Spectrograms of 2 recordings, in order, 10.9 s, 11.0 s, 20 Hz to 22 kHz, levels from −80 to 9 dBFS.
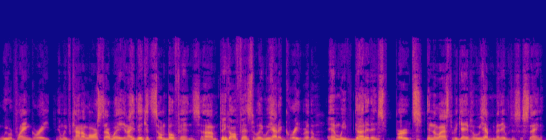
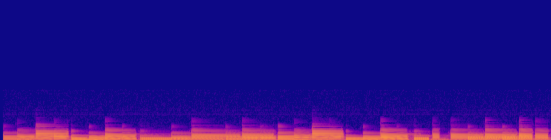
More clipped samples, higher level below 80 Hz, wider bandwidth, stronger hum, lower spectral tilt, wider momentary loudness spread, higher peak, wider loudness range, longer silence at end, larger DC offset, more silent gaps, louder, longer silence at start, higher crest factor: neither; second, -62 dBFS vs -38 dBFS; first, 16.5 kHz vs 5.6 kHz; neither; second, -3.5 dB/octave vs -10.5 dB/octave; first, 7 LU vs 4 LU; about the same, -4 dBFS vs -2 dBFS; about the same, 1 LU vs 1 LU; about the same, 0.1 s vs 0 s; neither; neither; second, -22 LUFS vs -19 LUFS; about the same, 0 s vs 0.05 s; about the same, 18 dB vs 16 dB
